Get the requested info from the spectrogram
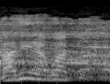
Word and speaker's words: Badiraguato: Un camino de 140 kilómetros de Badiguarato. Badiguarato, Badiguarato. Badiraguato. guato, Querido Badiraguato. De Guato! ya me estaba yo camucando otra vez. De Badiraguato, Guato!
